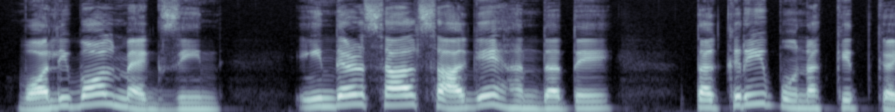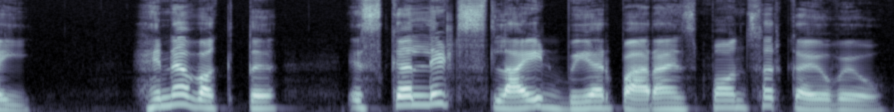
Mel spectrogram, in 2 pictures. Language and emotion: Sindhi, neutral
